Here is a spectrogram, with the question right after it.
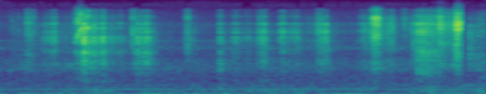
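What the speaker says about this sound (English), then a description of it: "Cut it about a half-inch strip like so." Scissors snipping a half-inch strip from a roll of tape during a homemade bow and arrow build, with a few short, crisp scratchy cuts close by and quiet gaps between them.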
